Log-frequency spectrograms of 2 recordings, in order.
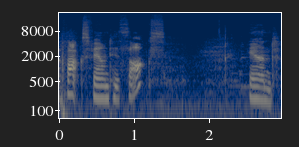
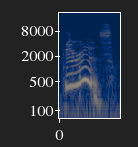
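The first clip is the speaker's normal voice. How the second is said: surprised gasp; 11 semitones higher, 6 dB quieter than usual. Acted. Finds the hat.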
